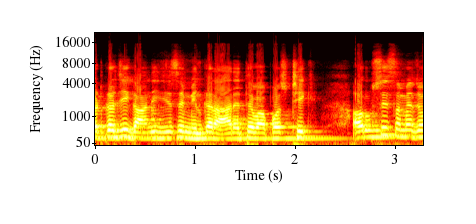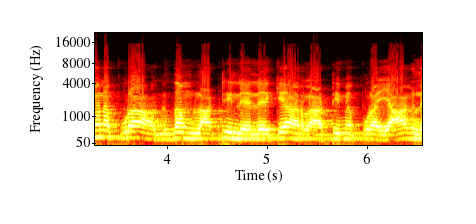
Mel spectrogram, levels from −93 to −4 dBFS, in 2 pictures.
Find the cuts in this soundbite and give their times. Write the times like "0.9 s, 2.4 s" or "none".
none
